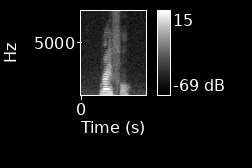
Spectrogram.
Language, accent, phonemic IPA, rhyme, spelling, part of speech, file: English, US, /ˈɹaɪfəl/, -aɪfəl, rifle, noun / verb, En-us-rifle.ogg
- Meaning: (noun) 1. A firearm fired from the shoulder; improved range and accuracy is provided by a long, rifled barrel 2. A rifleman 3. An artillery piece with a rifled barrel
